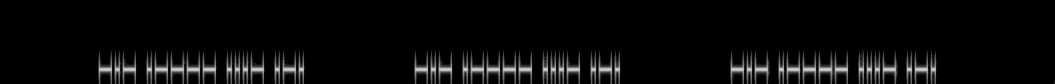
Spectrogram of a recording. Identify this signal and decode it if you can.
Morse code, heard as a keyed tone, about 30 wpm, 700 Hz. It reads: K1VR K1VR K1VR
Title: Call Signs Repeated 2x - 30wpm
